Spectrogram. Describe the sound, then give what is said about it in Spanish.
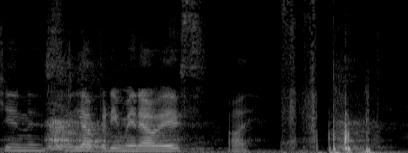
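A small guard dog barks a few short, sharp times near the end at a passing motorbike, following a stretch of someone talking; the barks come in quick bursts partly overlapping the voice. “Y cuando pasa una moto se pone a ladrar, porque se pone molesto porque él es muy guardián, chiquito.”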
